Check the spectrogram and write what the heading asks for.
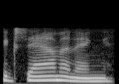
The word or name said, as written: examining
